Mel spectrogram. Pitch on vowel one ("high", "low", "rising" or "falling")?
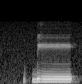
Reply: high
